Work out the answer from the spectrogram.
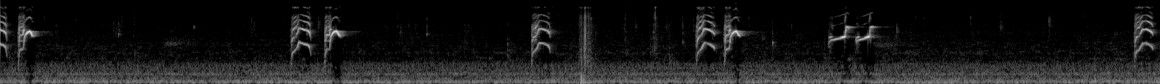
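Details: Sooty-headed bulbul, an original recording used as a lure to make other birds answer quickly. Short paired phrases of bright, rising whistled notes, several bursts separated by pauses, over a steady low trickling-water background.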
